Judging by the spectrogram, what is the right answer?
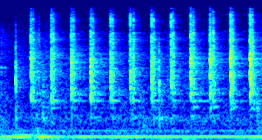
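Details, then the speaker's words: Tenda smart plug plugged in, no light, no Wi-Fi: crisp dry relay clicking about six times a second with nothing else; relay chatter from a dead, swollen electrolytic power-supply capacitor. "yeah that's all it does No Light No nothing just click click click click"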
